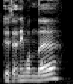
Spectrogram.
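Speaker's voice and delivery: high, loud call with a long rise. A narrator's reading. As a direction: call into the distance for any reply. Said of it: "The voice again".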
